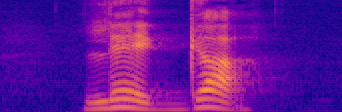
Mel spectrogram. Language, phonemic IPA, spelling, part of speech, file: Swedish, /²lɛɡa/, lägga, verb, Sv-lägga.ogg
